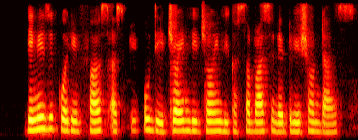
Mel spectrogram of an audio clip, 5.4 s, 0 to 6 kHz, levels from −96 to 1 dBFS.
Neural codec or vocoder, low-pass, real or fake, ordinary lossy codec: autoencoder, 22.05 kHz, a latent of 192 numbers a frame, VITS, trained on one speaker; 5.4 kHz; fake; AAC, 32 kbps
